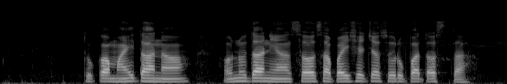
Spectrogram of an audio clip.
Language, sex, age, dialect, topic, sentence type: Marathi, male, 18-24, Southern Konkan, banking, statement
